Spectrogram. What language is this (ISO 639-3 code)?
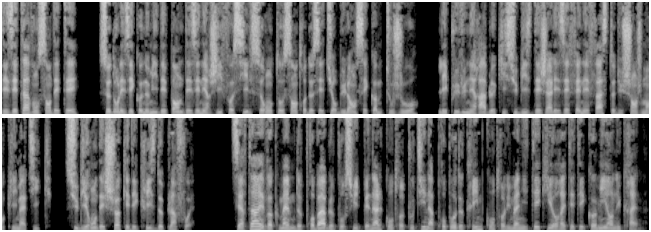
fra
